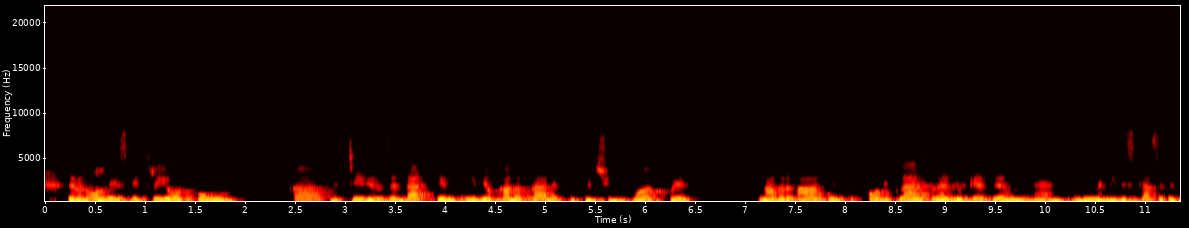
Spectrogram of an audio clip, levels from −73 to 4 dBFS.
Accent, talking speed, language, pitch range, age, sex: Indian, 205 wpm, English, 185-215 Hz, 50-69, female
